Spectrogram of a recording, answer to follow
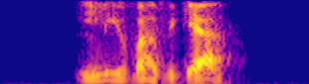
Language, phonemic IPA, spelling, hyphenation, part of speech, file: Greek, /livaˈðʝa/, Λιβαδειά, Λι‧βα‧δειά, proper noun, El-Λιβαδειά.ogg
- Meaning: Lebadea, Livadeia (a large town in Boeotia, Greece)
